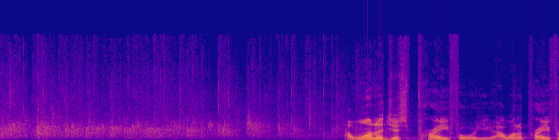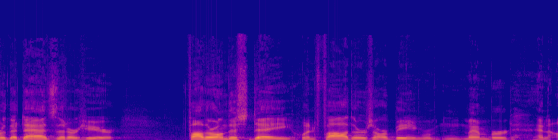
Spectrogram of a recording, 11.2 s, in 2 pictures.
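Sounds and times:
audience applause for fathers: 0:00.0 - 0:03.5
speech: 0:03.4 - 0:06.9, 0:07.5 - 0:11.1.

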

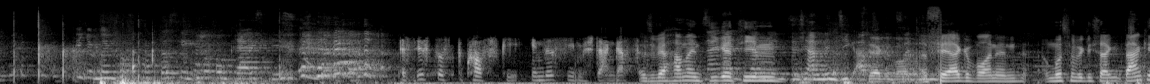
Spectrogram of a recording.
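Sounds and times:
applause: 0:00.0 - 0:01.0
speech: 0:01.8 - 0:11.5
laughter: 0:02.7 - 0:04.2.

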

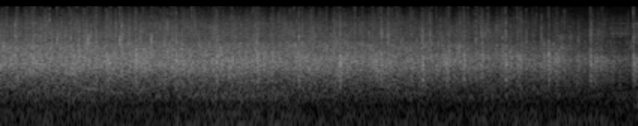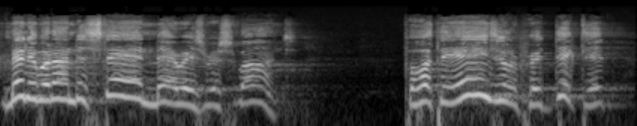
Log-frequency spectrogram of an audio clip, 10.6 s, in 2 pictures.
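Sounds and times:
audience clapping hands: 0:00.0 - 0:06.2
speech: 0:05.4 - 0:07.8, 0:08.7 - 0:10.5.

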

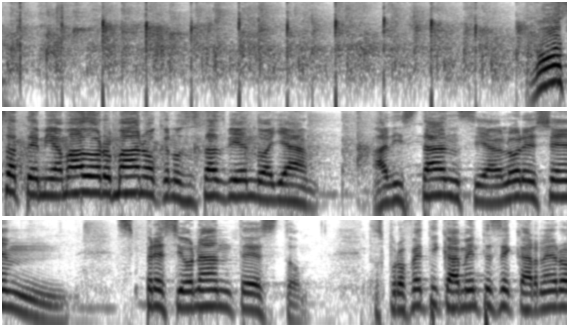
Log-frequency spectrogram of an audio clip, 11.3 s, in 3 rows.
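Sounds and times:
audience applause: 0:00.0 - 0:06.9
speech: 0:03.5 - 0:11.2.

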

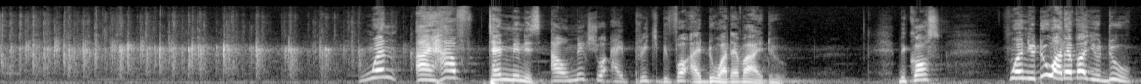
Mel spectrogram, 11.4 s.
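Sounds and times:
audience clapping: 0:00.0 - 0:04.4
speech: 0:03.6 - 0:07.9, 0:09.0 - 0:09.5, 0:10.1 - 0:11.4.

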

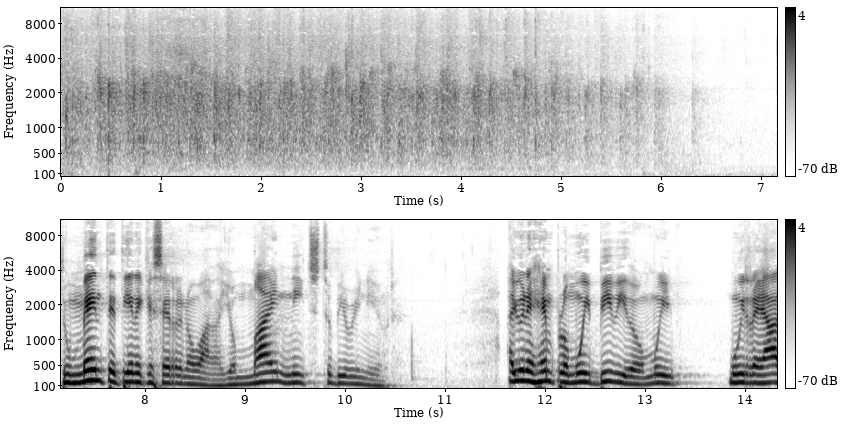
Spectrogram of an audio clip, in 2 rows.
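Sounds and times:
audience applauding loudly: 0:00.0 - 0:06.4
speech: 0:07.2 - 0:10.5, 0:11.6 - 0:14.3.

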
